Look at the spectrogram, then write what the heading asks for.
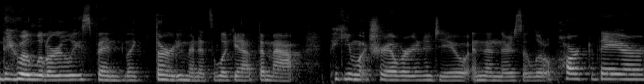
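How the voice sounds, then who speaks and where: Speaking at a fairly quick pace with hardly any pauses, a woman uses a medium pitch in a room with audible echo. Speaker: nanny and lifestyle vlogger. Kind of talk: casual vlog tutorial. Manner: fast; animated.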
